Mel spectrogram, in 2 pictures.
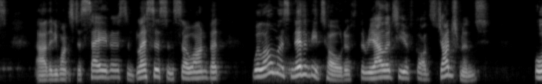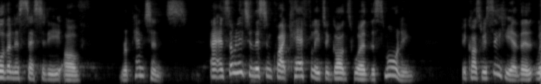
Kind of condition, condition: setting, large echoing room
